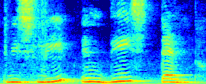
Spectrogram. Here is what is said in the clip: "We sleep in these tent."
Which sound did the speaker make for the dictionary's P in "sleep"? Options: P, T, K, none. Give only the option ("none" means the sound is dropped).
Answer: none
